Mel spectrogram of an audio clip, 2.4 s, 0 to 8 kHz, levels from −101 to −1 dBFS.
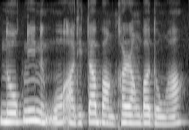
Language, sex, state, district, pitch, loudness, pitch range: Garo, male, Meghalaya, South Garo Hills, 185 Hz, -15 LUFS, 180-205 Hz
